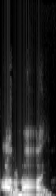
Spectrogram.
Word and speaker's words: Adonai: Bible it's never pronounced this holy name of God is always read as Adonai so whenever you see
